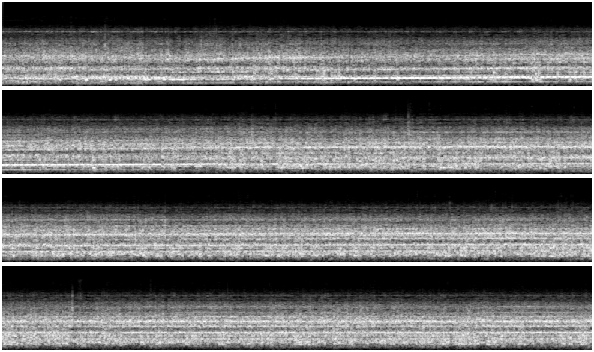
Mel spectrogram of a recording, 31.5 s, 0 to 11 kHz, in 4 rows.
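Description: Fiido M21 fat-tyre e-bike riding fast: a whine from the hub motor and tyres rises in pitch over the first ten seconds or so as the bike picks up speed, then holds steady over road noise.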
